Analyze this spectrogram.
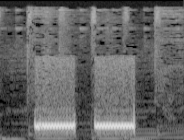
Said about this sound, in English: Go ahead. Answer the phone.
